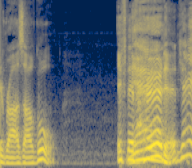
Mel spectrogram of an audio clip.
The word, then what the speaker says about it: Ra's al Ghul: no one can just pronounce the name right consistently Ra's al Ghul I said it myself it should be ratio cool yeah and that's what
